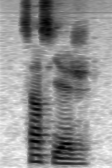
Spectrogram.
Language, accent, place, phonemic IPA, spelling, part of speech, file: French, France, Lyon, /sɛ̃.sjɛʒ/, Saint-Siège, proper noun, LL-Q150 (fra)-Saint-Siège.wav
- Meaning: Holy See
